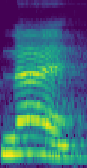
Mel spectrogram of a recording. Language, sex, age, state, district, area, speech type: Maithili, other, 18-30, Bihar, Saharsa, rural, read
